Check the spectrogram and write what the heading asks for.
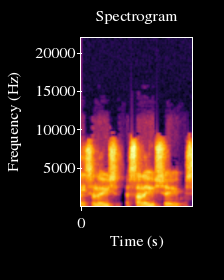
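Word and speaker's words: Salisu: And I'm going to have to say Salusu seems to be... I've said that wrong, haven't I? – No, that's close enough. It's all right.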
